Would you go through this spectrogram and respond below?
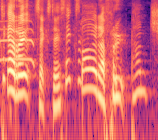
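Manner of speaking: loud, high-pitched Scottish woman's accent.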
